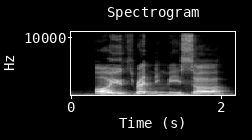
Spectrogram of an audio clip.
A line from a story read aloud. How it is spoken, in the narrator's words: He said, so loudly that passers-by actually turned to stare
